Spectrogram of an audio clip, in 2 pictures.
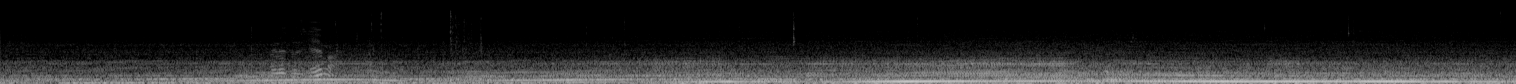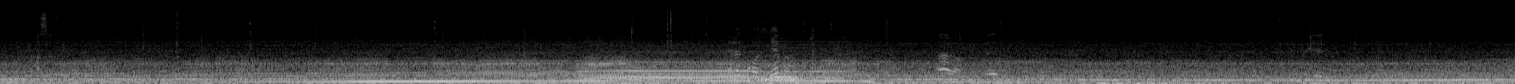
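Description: Ferrari 458 Italia's 4.5-litre V8 heard from inside the cabin, pulling away and accelerating gently at moderate revs. The engine note climbs, drops at a gear change about four seconds in, climbs again, then holds fairly steady with slow rises and dips through the corners, including a brief change a little past twenty seconds.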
